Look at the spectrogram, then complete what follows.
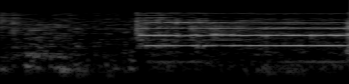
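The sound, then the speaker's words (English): A meditation bell is struck once during a sound meditation teaching and rings out with a bright, sustained shimmering tone that hangs steadily without fading, after a moment of faint shuffling and low murmur. “Because we have this very nice bell.”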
